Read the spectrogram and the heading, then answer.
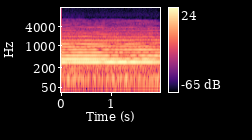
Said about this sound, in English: I live 200 feet from train tracks, if you can hear those. Oh, yeah. Dude, I love it. Dude, it picks up beautifully, too. Great ambiance.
